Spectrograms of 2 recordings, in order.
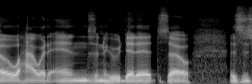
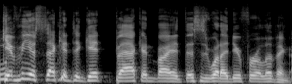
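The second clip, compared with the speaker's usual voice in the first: exasperated; 8 semitones higher than usual. Retold or imitated. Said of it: "I'm like".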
